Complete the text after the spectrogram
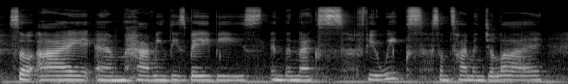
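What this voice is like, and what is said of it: Out of breath. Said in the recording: “out of breath”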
